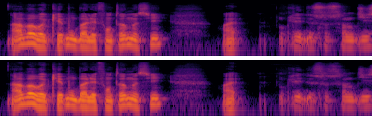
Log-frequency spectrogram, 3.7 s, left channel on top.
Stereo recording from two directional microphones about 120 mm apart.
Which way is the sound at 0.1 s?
25° right (ahead or behind).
